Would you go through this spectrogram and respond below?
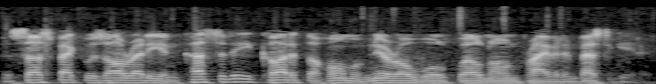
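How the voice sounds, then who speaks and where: A man's voice: deep voice, fairly even intonation, quick pace, bright, forceful tone, rough recording. An actor playing a wisecracking male detective's assistant in old-time radio acting, with wry, hard-boiled narration and quips.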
